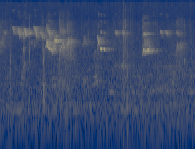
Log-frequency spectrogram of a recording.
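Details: Female canary of the Isabel colour variety; short high chirps and thin whistled notes come in scattered bursts, with faint background rustling.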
